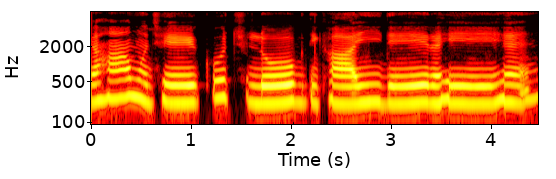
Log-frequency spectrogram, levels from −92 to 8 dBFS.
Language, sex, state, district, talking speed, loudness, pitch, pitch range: Hindi, female, Madhya Pradesh, Katni, 105 wpm, -15 LUFS, 220 Hz, 210-230 Hz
